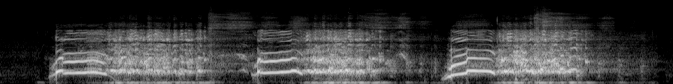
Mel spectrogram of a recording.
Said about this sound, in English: I just got out of the truck and it was cool and crisp, and all I heard was like just like the small birds. And then I heard the majestic call of the turkey.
